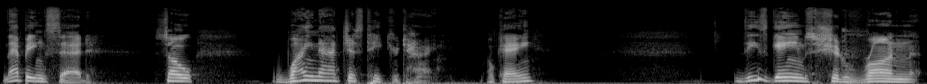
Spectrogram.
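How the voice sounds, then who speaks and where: Podcast host, male, mid-pitched voice, rambling rant, dry close recording. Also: sing-song, drawn-out words, long pauses, a bit bright, no echo. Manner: rambling, exasperated ranting. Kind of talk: casual solo podcast talk.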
